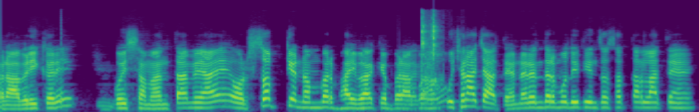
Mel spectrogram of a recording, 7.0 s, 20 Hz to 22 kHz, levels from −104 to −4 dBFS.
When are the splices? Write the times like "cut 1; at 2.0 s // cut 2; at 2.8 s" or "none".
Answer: cut 1; at 4.3 s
